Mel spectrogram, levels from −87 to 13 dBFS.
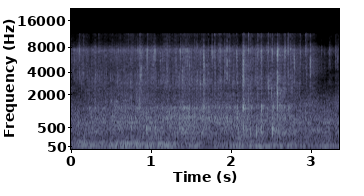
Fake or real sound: fake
